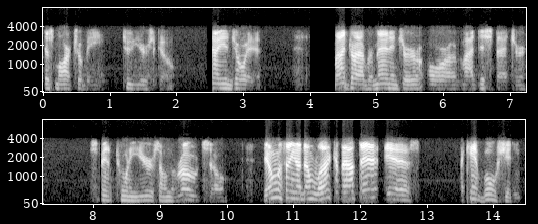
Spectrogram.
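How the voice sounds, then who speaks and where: A man's voice: on the high side, steady tone, a little slow, slight background noise. Tinny phone-line older man, folksy. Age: 60s. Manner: plainspoken, folksy. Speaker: guest, veteran truck driver. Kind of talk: casual anecdotal storytelling.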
